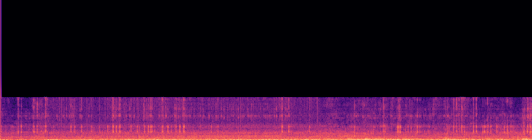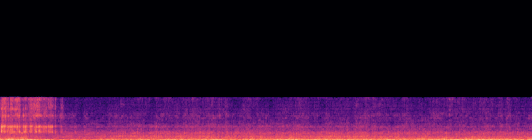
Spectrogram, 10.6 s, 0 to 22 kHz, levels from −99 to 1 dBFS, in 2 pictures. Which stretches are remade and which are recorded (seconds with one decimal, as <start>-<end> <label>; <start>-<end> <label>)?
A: 0.0-0.5 remade; 0.5-3.2 recorded; 3.2-10.6 remade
